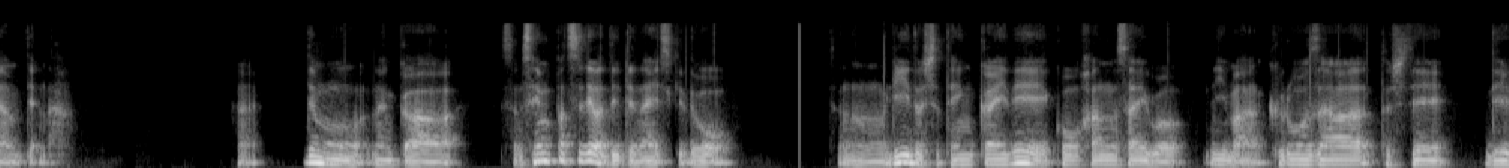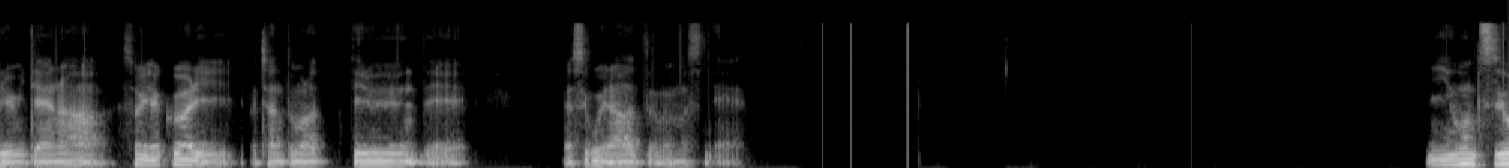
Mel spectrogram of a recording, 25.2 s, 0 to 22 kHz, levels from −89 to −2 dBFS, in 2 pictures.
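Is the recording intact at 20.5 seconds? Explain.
No, 20.5 s falls inside a run of word clock ticks lasting from 0.28 to 25.10 s. The receiving clock drifts around 100 ppm from the sender's, so a single sample slips about every 0.2 s, giving a steady ticking roughly five times a second.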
